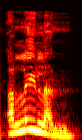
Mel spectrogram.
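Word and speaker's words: ἀλλήλων: The other word is allelon, A-L-L-E-I-O-N, allelon, which means one another. So if you combine in and allelon, it is on, at, or by both parties.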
